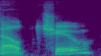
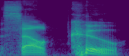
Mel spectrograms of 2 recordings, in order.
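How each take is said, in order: First: The middle consonant is a ch sound. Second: The middle consonant is a hard k sound. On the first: This is how the speaker always said the name. The speaker calls it wrong. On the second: This is how the author says the name. The speaker calls it right. "he says he pronounces it Selku"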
